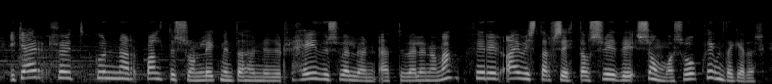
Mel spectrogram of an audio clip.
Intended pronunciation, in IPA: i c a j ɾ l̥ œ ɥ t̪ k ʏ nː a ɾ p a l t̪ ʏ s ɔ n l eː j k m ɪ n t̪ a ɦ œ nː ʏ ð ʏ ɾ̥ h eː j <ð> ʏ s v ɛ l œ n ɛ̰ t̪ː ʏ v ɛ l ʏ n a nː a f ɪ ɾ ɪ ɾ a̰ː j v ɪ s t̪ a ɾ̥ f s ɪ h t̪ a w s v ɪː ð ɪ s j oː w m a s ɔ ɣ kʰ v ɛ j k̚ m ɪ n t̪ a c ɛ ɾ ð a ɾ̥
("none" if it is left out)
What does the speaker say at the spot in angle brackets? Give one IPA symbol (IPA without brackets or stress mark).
ð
